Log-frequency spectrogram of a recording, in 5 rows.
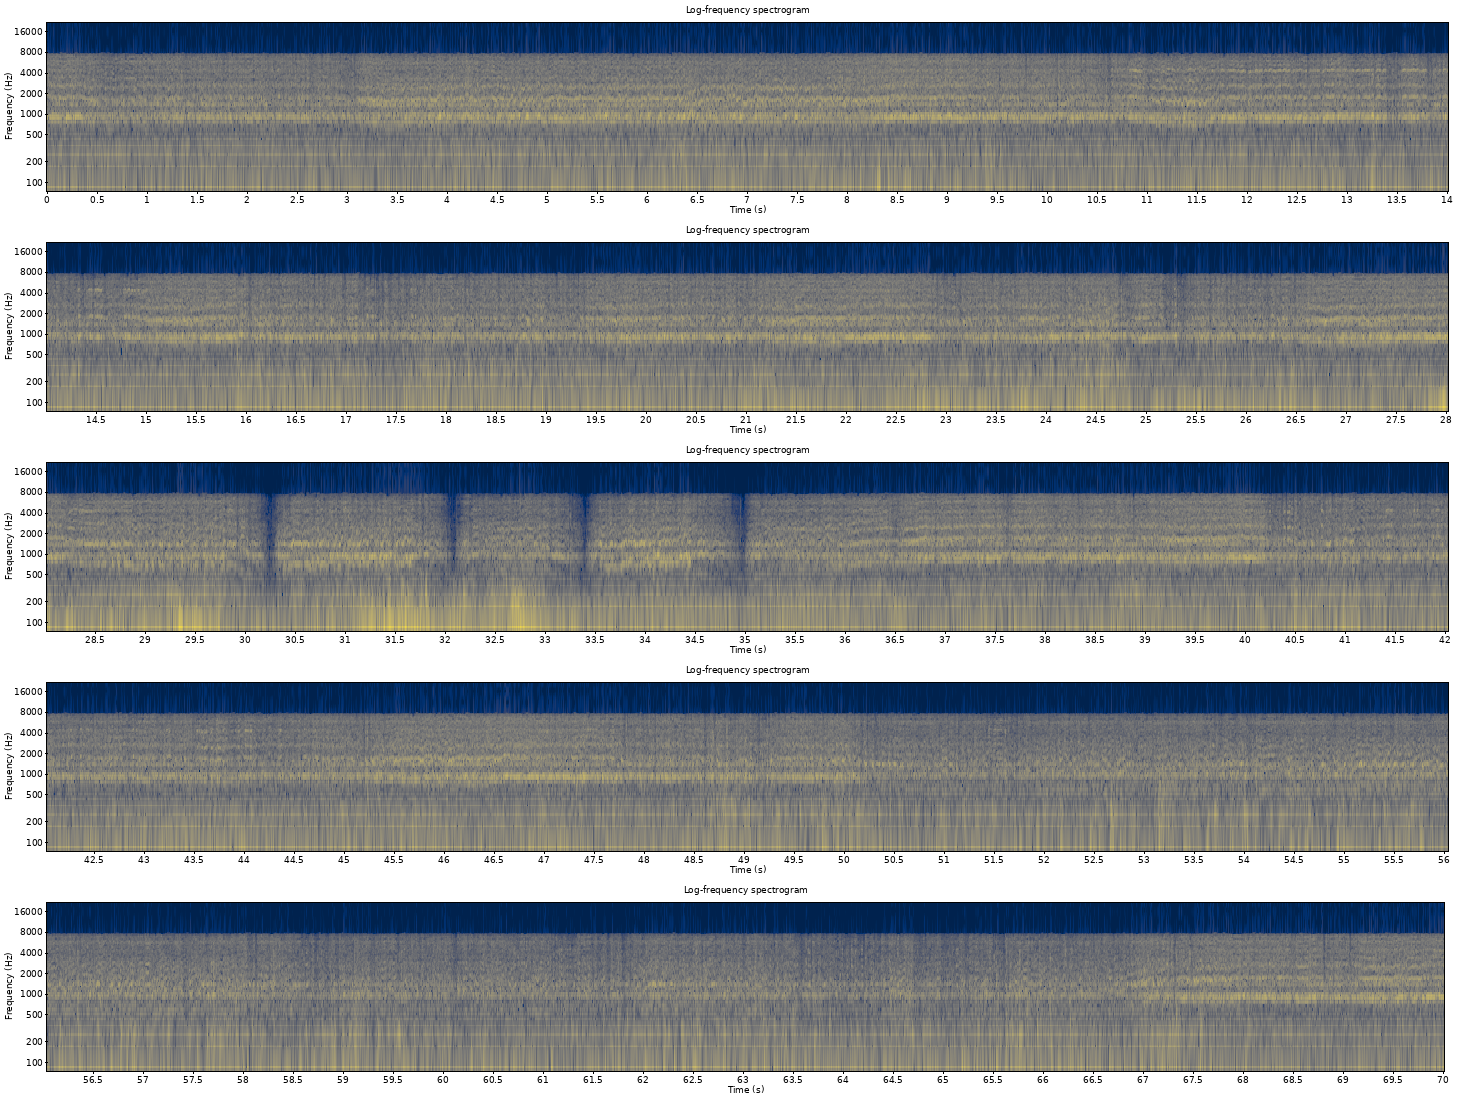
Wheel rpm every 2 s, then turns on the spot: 230, 220, 190, 190, 220, 230, 230, 230, 230, 230, 230, 230, 230, 230, 210, 140, 110, 110, 210, 230, 220, 230, 230, 220, 240, 190, 170, 170, 160, 170, 160, 160, 160, 180, 230.
none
